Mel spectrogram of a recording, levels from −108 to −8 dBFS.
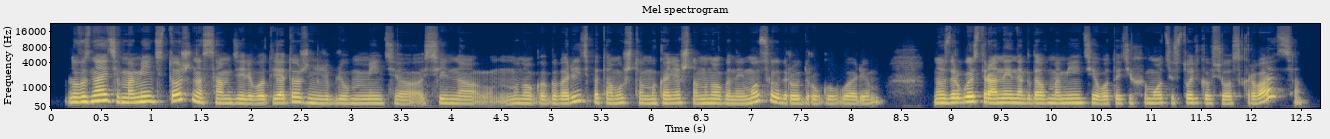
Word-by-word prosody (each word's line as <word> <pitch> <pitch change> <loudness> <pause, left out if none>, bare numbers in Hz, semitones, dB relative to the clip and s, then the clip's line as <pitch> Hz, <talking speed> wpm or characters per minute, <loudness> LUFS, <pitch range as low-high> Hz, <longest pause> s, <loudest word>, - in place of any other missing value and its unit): Но 200 0 +2
вы 215 - +6
знаете, 250 +1 +6
в - - 0
моменте 215 +4 +3
тоже, 265 +5 +3
на 205 -5 +3
самом 170 -3 -3
деле. 160 -1 -1
Вот 155 +1 -1
я 165 0 +3
тоже 200 0 0
не 170 - -1
люблю 155 0 -4
в - - -9
моменте, 155 -1 -4
а, 140 0 -5
сильно 160 -3 -4
много 155 0 -5
говорить, 160 +12 -1
потому 170 -4 -2
что 175 -2 -7
мы, 160 +1 -3
конечно, 165 0 -2
много 160 -1 -1
на 145 0 -4
эмоциях 210 - +1
друг 155 -1 +1
другу 150 0 -4
говорим. 150 +5 -3 0.5
Но, 170 +1 +1
с - - +1
другой 185 +4 +7
стороны, 180 -4 +4
иногда 165 -1 +1
в - - -7
моменте 170 0 -1
вот 150 +1 -3
этих 160 +2 -6
эмоций 170 0 -3
столько 170 -1 -2
всего 155 -1 -2
скрывается 400 - -1
165 Hz, 205 wpm, -22 LUFS, 155-185 Hz, 0.5 s, другой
